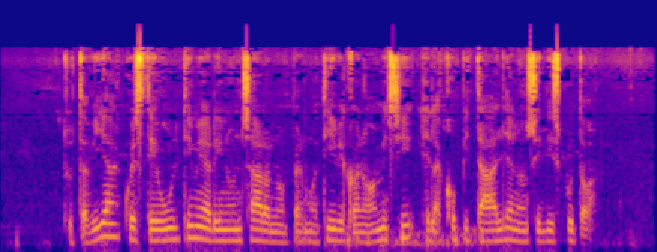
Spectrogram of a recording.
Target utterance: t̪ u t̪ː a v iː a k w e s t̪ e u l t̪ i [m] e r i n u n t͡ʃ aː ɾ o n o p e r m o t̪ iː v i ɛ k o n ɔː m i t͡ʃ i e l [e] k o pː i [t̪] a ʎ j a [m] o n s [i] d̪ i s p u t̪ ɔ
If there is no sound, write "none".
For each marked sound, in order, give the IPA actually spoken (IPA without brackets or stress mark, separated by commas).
m, a, t̪, n, i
